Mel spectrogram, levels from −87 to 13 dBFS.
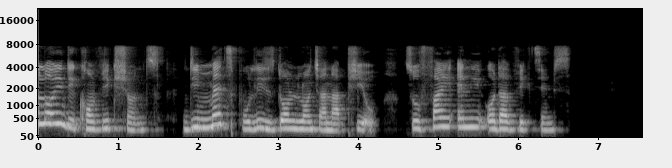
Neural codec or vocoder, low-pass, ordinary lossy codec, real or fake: none; none; none; real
